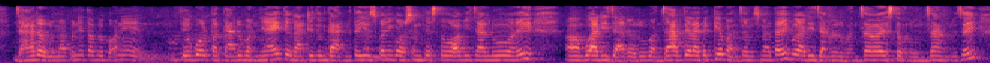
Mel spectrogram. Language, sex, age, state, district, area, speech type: Nepali, female, 30-45, West Bengal, Kalimpong, rural, spontaneous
